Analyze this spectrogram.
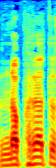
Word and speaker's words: नफ़रत: तो नफ़रत लिखते वक्त हिंदी में अगर फ के नीचे नुक्ता लगा दें तो बहुत अच्छा है, वरना वो नफ़रत पढ़ा जाएगा और नफ़रत सही उच्चारण नहीं है, नफ़रत है, नफ़रत।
